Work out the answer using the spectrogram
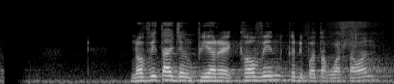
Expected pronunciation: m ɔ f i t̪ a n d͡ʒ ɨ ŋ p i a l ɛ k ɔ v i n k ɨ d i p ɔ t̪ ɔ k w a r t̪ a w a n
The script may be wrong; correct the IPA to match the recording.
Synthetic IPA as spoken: n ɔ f i t̪ a d͡ʒ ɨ ŋ p i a ɾ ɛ k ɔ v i n k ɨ d i p ɔ t̪ ɔ k w a r t̪ a w a n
